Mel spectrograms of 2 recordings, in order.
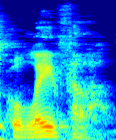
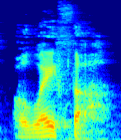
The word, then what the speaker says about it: Olathe: Richard says it's Olathe. Olathe. Olathe.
